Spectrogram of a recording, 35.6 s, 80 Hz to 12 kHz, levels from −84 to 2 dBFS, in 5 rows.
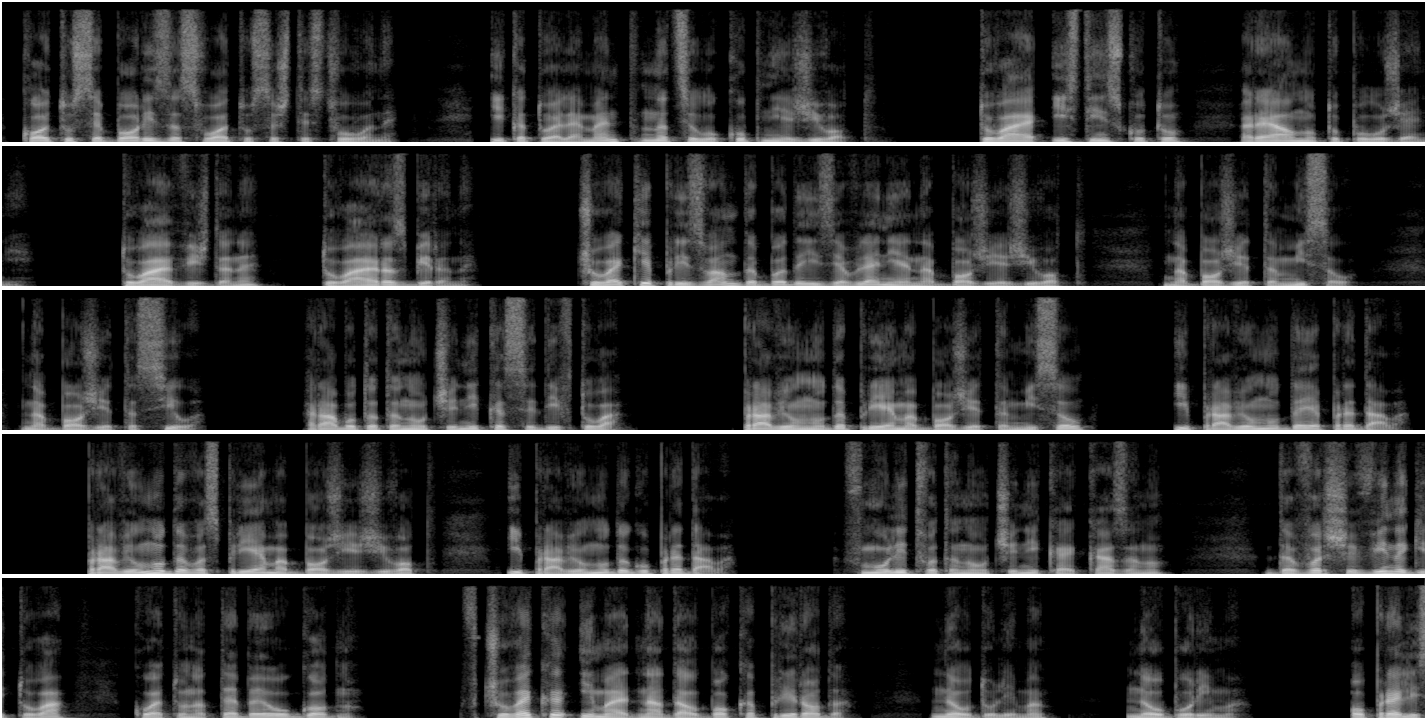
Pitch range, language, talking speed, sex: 90-115 Hz, Bulgarian, 150 wpm, male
